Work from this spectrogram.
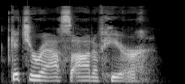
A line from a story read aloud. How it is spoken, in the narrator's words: snarls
